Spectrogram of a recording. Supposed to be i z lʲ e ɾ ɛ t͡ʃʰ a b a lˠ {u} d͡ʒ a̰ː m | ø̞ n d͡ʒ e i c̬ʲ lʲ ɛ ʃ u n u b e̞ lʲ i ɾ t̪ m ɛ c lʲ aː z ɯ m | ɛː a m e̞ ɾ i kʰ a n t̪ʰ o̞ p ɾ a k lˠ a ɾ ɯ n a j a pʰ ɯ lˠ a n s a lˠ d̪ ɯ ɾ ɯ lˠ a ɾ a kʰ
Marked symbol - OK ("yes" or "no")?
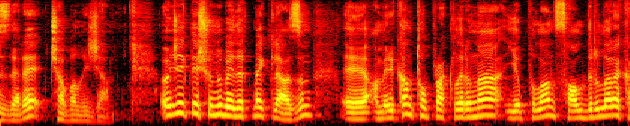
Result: no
